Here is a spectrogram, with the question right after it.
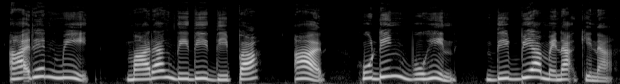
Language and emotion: Santali, neutral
